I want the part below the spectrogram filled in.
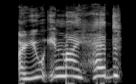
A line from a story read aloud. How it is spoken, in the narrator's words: squeaked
